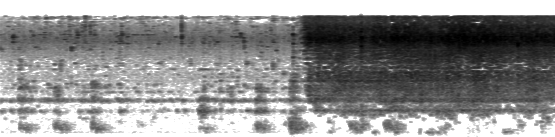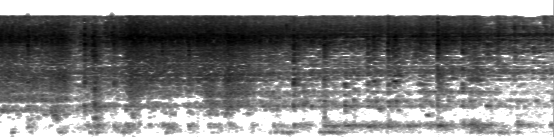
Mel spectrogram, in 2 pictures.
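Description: Chicken and masala sizzling in a wok as they are stirred with a metal spatula: soft spatula knocks at first, then a sudden loud, steady hiss starts about four seconds in and slowly fades toward the end.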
